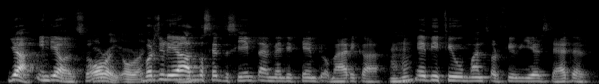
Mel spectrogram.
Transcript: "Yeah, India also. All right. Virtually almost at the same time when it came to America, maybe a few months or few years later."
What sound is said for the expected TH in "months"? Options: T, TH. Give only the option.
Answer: T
